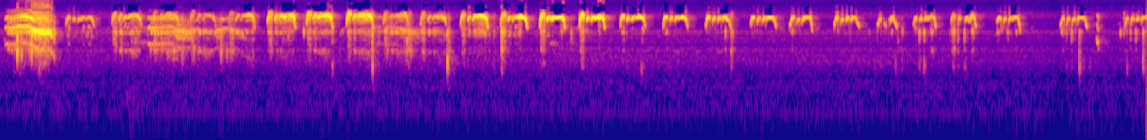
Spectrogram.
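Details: A pair of Black Guillemot chicks at a Seal Island, Maine nest in early July, one dropping its fish; a hoarse burst gives way to a long series of thin high peeps, roughly two to three per second, slowing toward the end.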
